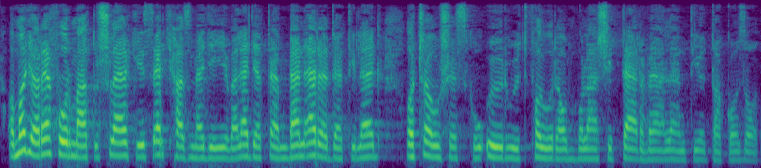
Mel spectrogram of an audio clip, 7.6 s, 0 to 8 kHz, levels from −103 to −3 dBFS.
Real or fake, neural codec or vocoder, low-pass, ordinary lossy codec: fake; codec, 16 kHz, 16 kbps, FreqCodec, larger model; 7.2 kHz; Opus, 64 kbps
